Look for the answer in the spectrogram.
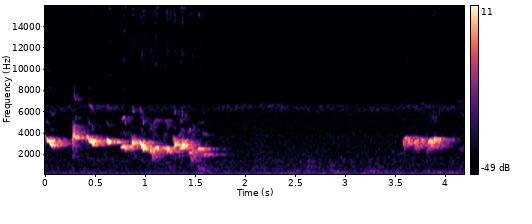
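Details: Kept sooty-headed bulbul, four months old, delivering rengganis and cucak wilis mimicry: a rapid descending chain of bright whistled chirps, then a pause and one short warbled phrase.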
